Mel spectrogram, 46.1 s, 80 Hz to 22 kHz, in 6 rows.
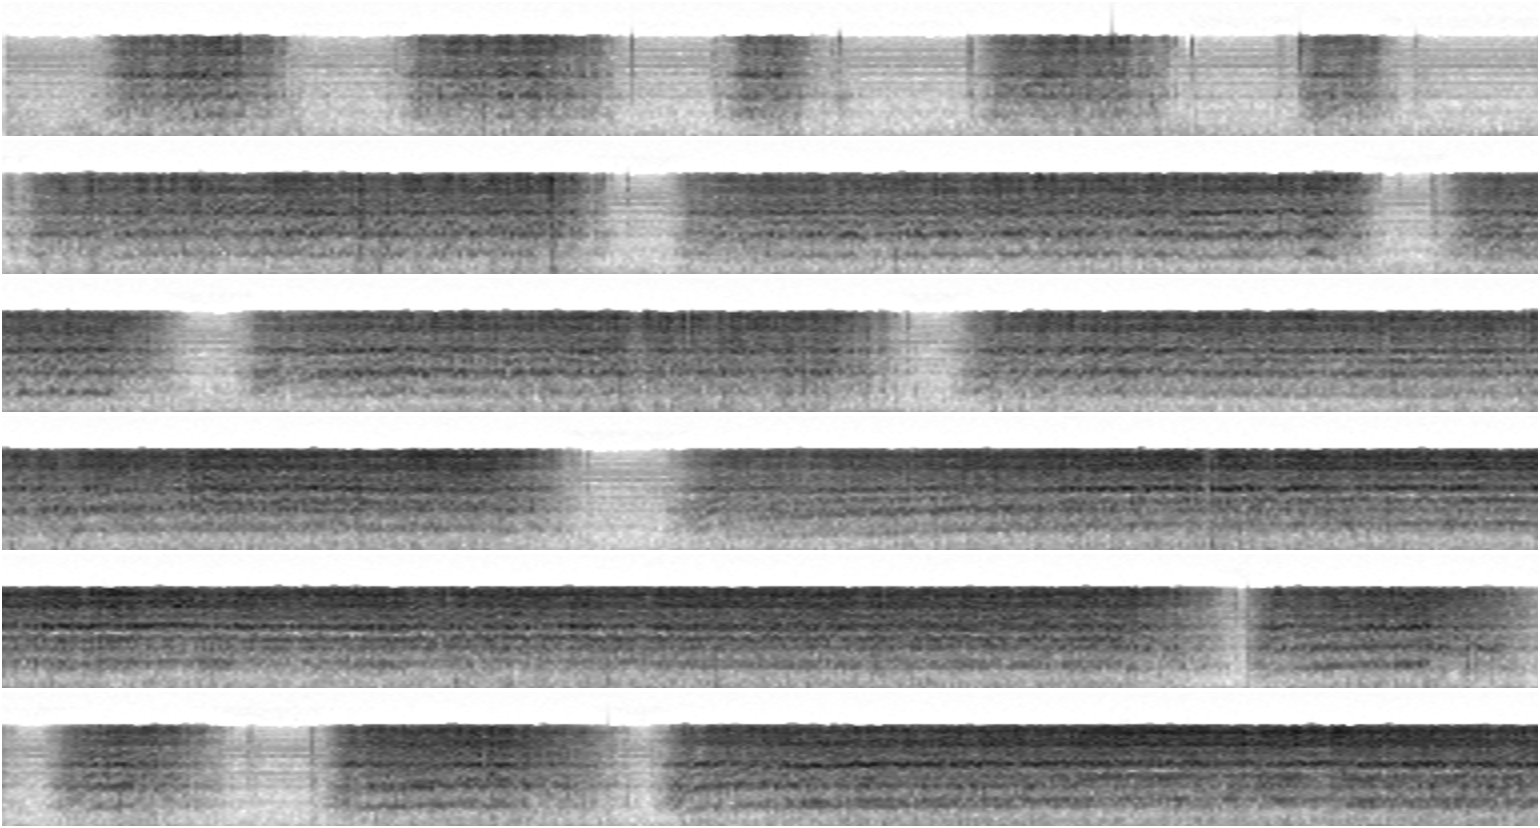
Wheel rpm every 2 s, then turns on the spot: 40, 50, 40, 30, 120, 130, 160, 90, 100, 140, 110, 160, 180, 110, 210, 230, 220, 220, 130, 80, 90, 170, 230.
none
